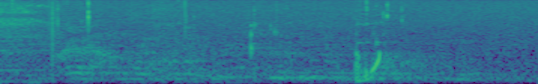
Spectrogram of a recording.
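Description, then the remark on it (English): A short liquid gulp or plop with a quick rising pitch, like water being poured or swallowed, as a speaker drinks water during a talk, set against quiet room murmur with a few faint small clicks. “I need some water, actually. I'm really dry.”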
